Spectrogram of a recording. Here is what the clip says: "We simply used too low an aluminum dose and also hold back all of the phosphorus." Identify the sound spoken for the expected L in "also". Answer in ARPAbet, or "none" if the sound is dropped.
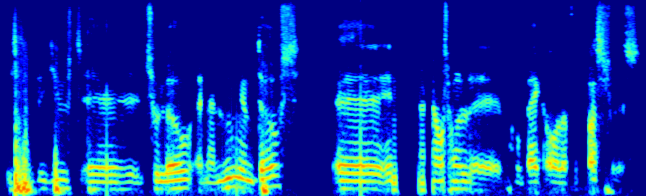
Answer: none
